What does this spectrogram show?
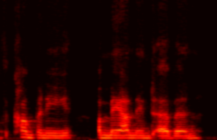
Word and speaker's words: Evan: company a man named evan his name rhymes with dev and it's kind of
